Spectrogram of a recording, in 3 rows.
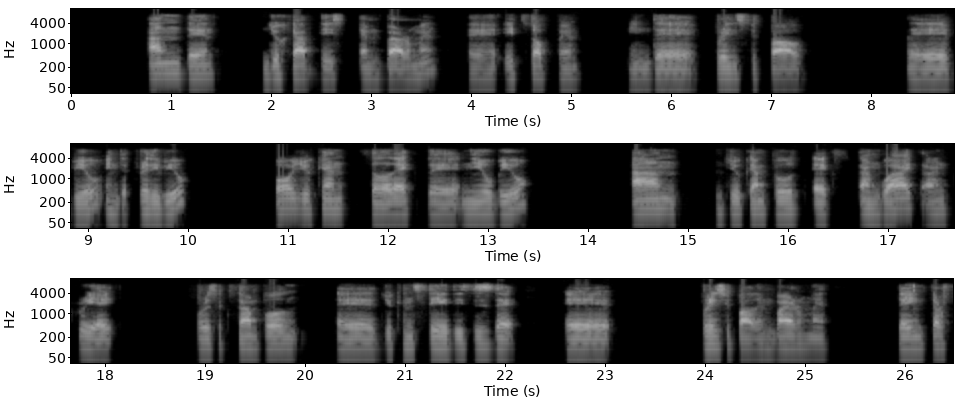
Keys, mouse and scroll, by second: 11.4 click, 13.6 click, 15.1 click, 15.6 click, 16.3 click, 18.1 click, 19.4 click, 20.4 scroll up 2, 22.8 right click, 24.1 click.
